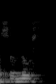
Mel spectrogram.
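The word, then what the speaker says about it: Sandrocottus: तो चंद्रगुप्त मौर्य का जो ग्रीक नेम था दैट वाज सैंद्रोकोतस, ठीक है, सैंद्रोकोतस जैसे प्रोनाउंस कर लीजिए, ठीक है।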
